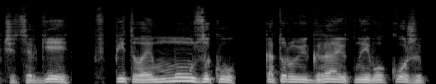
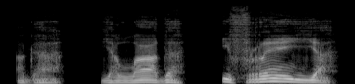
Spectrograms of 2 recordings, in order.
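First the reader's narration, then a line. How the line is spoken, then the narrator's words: Hoarse from shouting. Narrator (Russian): хриплый от недавнего крика голос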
